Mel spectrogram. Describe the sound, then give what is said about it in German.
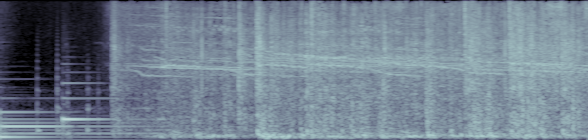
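New Year's Eve fireworks and firecrackers burst in a dense, crackling barrage, with repeated sharp bangs over a constant fizzing roar; a brief tonal hum fades out just before the explosions begin. “Gewöhnen Sie sich schon mal an dieses Geräusch. Übermorgen ist Silvester und es könnte wieder wie immer klingen.”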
